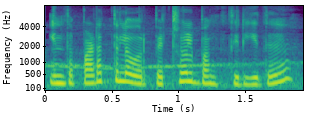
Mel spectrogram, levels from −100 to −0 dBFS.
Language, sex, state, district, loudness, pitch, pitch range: Tamil, female, Tamil Nadu, Nilgiris, -16 LUFS, 225 Hz, 210-270 Hz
